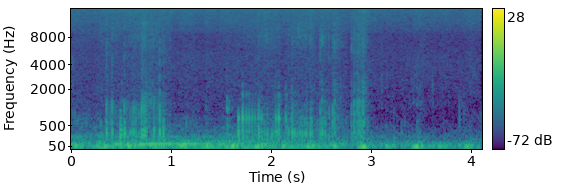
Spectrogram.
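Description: Low, gurgling rumbles rising and falling over a few seconds: ordinary stomach rumbling from hunger.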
